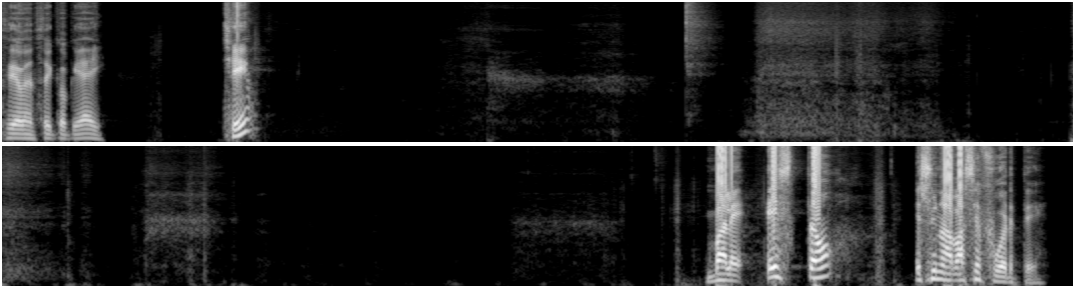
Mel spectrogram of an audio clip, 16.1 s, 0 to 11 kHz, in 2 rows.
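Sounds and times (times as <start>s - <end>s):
faint breathing: 3.2s - 10.4s, 11.8s - 12.9s.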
